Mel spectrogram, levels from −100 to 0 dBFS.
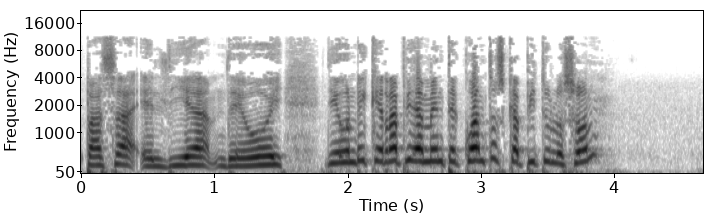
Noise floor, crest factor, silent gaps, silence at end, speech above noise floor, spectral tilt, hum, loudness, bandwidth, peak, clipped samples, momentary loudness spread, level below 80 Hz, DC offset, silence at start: -61 dBFS; 16 dB; none; 0.8 s; 45 dB; -5.5 dB/octave; none; -17 LUFS; 11.5 kHz; -2 dBFS; under 0.1%; 7 LU; -42 dBFS; under 0.1%; 0.05 s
